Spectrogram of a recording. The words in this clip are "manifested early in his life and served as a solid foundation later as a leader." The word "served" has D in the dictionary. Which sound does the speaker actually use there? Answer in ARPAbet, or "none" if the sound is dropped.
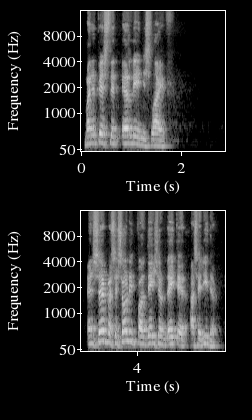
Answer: none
